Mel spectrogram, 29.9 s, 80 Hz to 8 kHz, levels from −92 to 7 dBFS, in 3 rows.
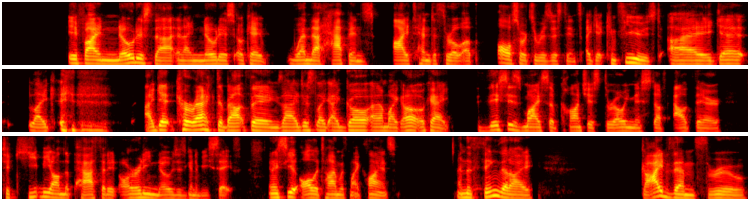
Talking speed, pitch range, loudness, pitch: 165 wpm, 115-135 Hz, -28 LUFS, 125 Hz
